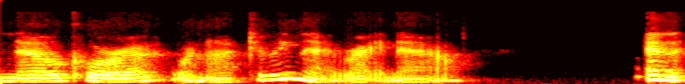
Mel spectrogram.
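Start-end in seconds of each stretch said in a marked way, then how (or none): 0.0-2.3 gentle, hushed, soft, low-energy half-whisper. Recounting stopping a dog from jumping, the speaker quotes themself, retelling a half-whisper. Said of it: "and I whispered".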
